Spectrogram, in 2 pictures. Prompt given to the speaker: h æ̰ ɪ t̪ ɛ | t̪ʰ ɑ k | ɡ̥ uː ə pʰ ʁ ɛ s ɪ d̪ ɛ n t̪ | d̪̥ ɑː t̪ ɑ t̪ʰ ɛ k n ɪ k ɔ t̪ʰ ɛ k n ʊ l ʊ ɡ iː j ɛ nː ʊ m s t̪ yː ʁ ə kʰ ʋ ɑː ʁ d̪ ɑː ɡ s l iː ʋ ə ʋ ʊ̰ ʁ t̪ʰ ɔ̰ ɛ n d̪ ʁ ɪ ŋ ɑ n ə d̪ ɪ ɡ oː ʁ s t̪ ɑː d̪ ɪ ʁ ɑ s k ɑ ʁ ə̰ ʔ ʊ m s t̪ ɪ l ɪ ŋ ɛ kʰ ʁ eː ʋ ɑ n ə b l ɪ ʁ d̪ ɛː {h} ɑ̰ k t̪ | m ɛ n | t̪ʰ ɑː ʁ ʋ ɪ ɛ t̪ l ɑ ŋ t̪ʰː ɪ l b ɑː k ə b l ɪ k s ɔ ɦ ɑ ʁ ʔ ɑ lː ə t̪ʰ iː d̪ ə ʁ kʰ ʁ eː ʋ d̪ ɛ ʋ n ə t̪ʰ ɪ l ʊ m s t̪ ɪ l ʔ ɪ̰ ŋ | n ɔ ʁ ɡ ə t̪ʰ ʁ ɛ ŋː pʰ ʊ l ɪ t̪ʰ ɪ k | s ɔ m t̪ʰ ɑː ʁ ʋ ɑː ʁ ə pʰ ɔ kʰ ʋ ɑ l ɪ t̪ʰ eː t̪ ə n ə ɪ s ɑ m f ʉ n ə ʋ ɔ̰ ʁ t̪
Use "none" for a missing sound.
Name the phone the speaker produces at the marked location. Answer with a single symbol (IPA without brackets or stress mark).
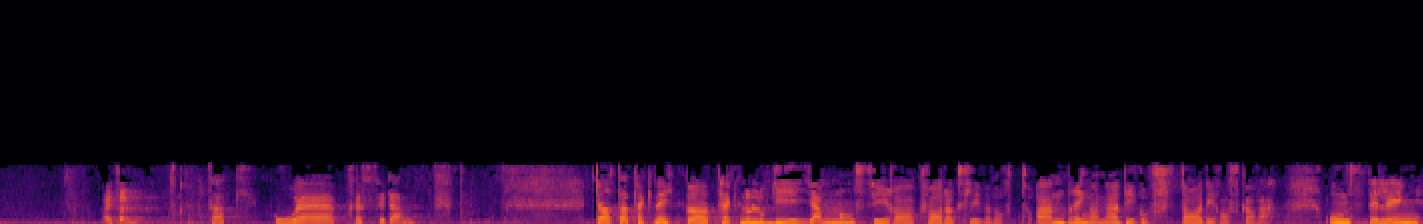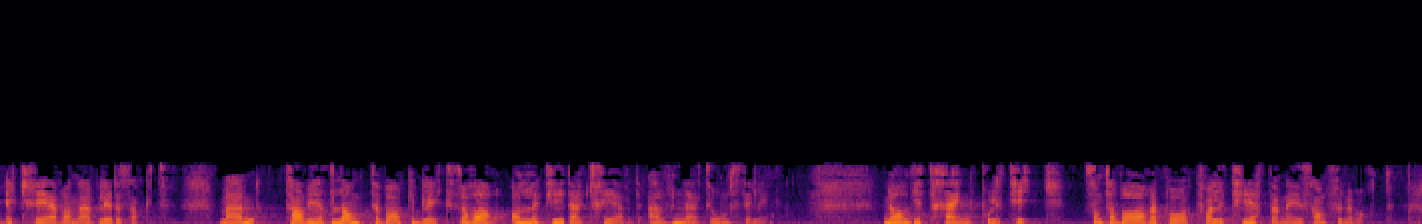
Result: s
